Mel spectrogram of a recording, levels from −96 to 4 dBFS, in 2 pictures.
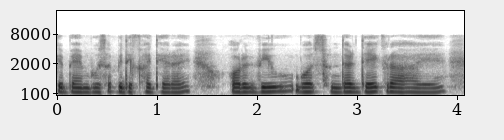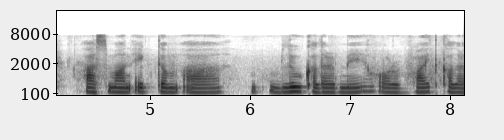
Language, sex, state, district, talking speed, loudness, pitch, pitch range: Hindi, female, Arunachal Pradesh, Lower Dibang Valley, 190 wpm, -20 LUFS, 165 Hz, 160-170 Hz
